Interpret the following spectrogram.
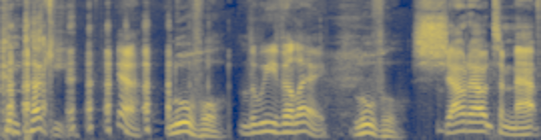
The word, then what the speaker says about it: Louisville: probably hip to The Exchange how do you pronounce that City say it oh that would be Louisville okay all right good enough what do you think I wouldn't that would be that would be Louisville Kentucky yeah Louisville Louisville shout out to Matt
